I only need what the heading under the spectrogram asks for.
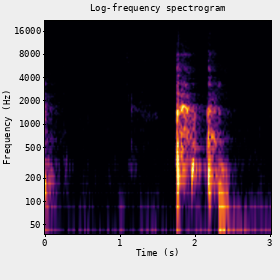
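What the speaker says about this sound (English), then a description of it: "A little bit of a cough." Two sharp coughs close to the microphone during a live online word-game championship broadcast, following a quiet stretch with faint background noise.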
